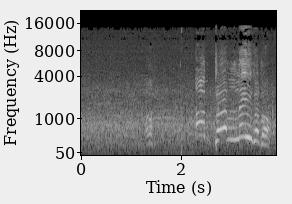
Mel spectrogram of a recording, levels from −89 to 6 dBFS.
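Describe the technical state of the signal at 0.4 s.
At 0.4 s the sound carries plainly audible MP2 compression damage, present from start to finish rather than as a local event. It is dull and gurgling, with a granular, coarsely quantised texture, and upper bands seem to flicker in and out. The likely cause is an MPEG Layer II encoder starving its 32 sub-bands of bits, consistent with a rate near 80 kbps. A plain low-pass filter would sound dull but steady and clean, without this fluttering grit.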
